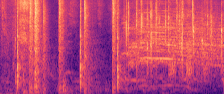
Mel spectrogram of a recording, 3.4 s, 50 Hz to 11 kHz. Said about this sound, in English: Here's another I Spy I see 100 balloons lined up on the ground. Are they there for a party? Oh no, I see a dog rushing towards the balloons and popping them one after another.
